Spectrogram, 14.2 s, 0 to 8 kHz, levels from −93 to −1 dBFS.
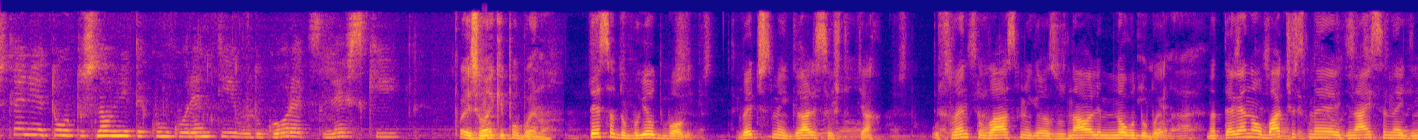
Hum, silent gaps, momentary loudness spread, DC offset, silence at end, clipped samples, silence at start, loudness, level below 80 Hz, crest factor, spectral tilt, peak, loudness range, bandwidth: none; none; 13 LU; under 0.1%; 0 s; under 0.1%; 0 s; -18 LUFS; -54 dBFS; 18 dB; -5.5 dB/octave; 0 dBFS; 4 LU; 7.6 kHz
